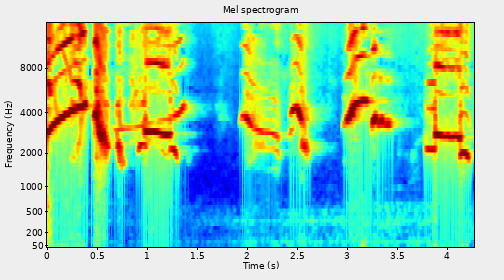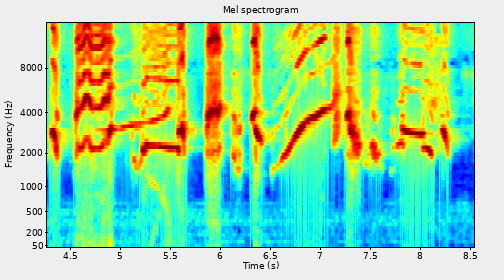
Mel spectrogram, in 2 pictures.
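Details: Female Oriental magpie-robin calling persistently at a male. Dense, continuous mix of sharp whistles, rasping squawks and upward-sweeping notes, with short gaps between bursts.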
